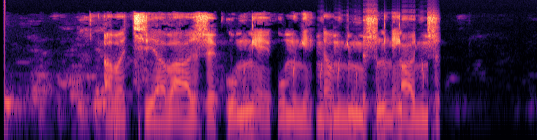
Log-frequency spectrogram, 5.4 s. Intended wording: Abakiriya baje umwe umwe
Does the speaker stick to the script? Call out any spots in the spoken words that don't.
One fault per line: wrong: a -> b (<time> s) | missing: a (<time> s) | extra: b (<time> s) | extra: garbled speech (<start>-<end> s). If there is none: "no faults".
extra: garbled speech (3.2-4.4 s)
